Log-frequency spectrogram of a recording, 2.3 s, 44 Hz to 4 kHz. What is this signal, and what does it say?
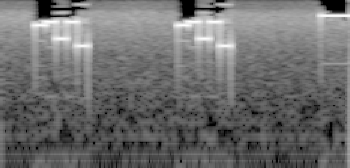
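Five-tone selective call (ZVEI), heard as quick runs of five tones, tones of about 70 ms. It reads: 89492 89492
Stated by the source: ZVEI five-tone call 89135 received on an SDR, from the feuerwehr-orlamuende.org (Orlamünde fire brigade) audio server.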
